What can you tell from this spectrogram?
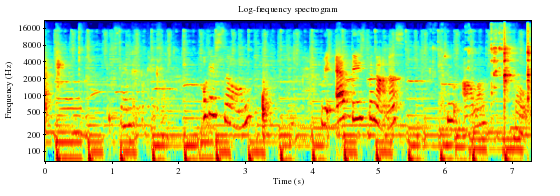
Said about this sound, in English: we need to mash these bananas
